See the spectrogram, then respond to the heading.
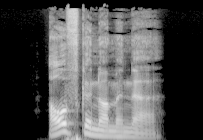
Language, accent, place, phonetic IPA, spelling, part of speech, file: German, Germany, Berlin, [ˈaʊ̯fɡəˌnɔmənə], aufgenommene, adjective, De-aufgenommene.ogg
- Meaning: inflection of aufgenommen: 1. strong/mixed nominative/accusative feminine singular 2. strong nominative/accusative plural 3. weak nominative all-gender singular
